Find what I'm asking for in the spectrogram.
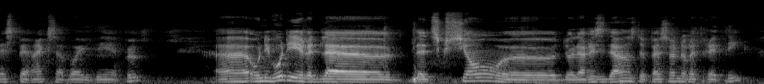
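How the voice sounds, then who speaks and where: The man's voice is medium in pitch, with ordinary variation and a fairly slow pace. The room echoes audibly, and there is noticeable background noise. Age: 60s. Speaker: city councillor. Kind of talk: council meeting report. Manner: hesitant, many fillers.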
